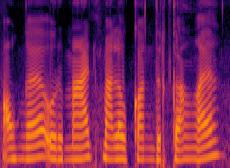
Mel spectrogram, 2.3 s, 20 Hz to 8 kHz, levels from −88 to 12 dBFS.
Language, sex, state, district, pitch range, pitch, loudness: Tamil, female, Tamil Nadu, Chennai, 190-205 Hz, 195 Hz, -15 LUFS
